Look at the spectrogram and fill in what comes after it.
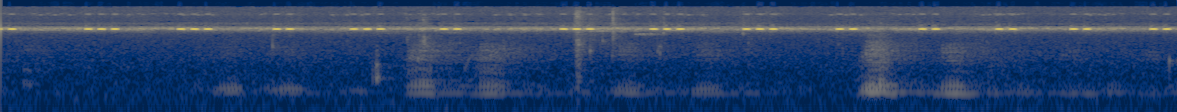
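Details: Pig frogs grunting: short, low, rough grunts in quick clusters of two or three, repeated over and over, while a steady high insect trill hums throughout.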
